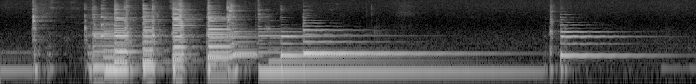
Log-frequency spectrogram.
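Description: Acoustic guitar playing in a slow, sparse passage. A quick run of plucked notes starts about a second in, then a chord is left to ring and slowly fade, and another note is plucked near the end.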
